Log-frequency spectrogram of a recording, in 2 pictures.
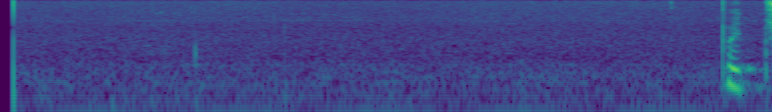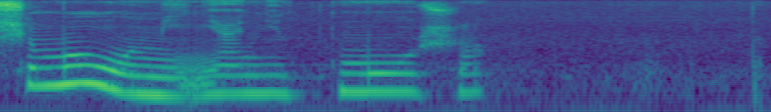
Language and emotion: Russian, sad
